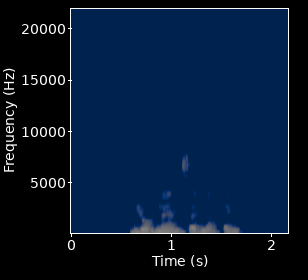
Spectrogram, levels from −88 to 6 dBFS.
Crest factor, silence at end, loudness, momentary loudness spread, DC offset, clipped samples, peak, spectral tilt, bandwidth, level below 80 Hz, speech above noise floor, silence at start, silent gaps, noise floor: 14 dB; 0.5 s; -50 LUFS; 10 LU; under 0.1%; under 0.1%; -38 dBFS; -9 dB/octave; 7.6 kHz; under -90 dBFS; over 41 dB; 0.6 s; none; under -90 dBFS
